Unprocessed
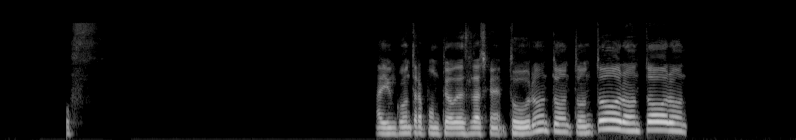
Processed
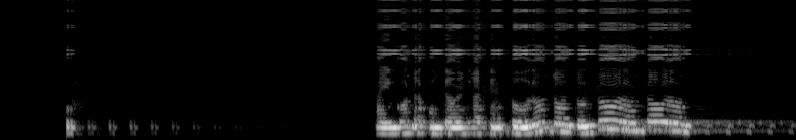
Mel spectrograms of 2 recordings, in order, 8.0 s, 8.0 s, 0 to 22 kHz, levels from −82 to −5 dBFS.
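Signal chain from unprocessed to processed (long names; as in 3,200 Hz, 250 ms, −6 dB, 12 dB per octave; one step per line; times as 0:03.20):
in parallel at −1 dB: brickwall limiter −26 dBFS, peak gain reduction 10 dB
on the sum: formant filter u
tilt shelving filter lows +6 dB, about 1,100 Hz
delay with a low-pass on its return 210 ms, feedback 60%, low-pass 400 Hz, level −14 dB
on a send at −7 dB: convolution reverb RT60 0.20 s, pre-delay 23 ms
on the sum: low-pass that shuts in the quiet parts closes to 1,500 Hz, open at −20.5 dBFS
reverb reduction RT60 1.1 s
bad sample-rate conversion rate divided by 8×, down none, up hold
level +4 dB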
